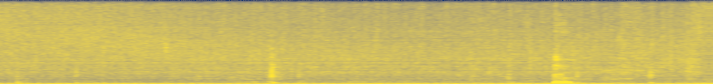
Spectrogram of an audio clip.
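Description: Ground pork giniling frying with onion in a pan for homemade spaghetti sauce, a steady close sizzle and crackle with a low constant hiss and a couple of brief stirring scrapes, no talk.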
